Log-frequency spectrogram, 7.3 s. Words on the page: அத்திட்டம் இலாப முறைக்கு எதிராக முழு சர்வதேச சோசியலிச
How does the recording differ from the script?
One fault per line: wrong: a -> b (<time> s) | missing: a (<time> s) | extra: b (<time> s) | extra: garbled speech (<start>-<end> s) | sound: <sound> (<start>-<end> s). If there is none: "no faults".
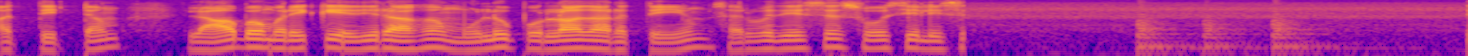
extra: பொருளாதாரத்தையும் (2.6 s)
sound: thud (5.7-7.2 s)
